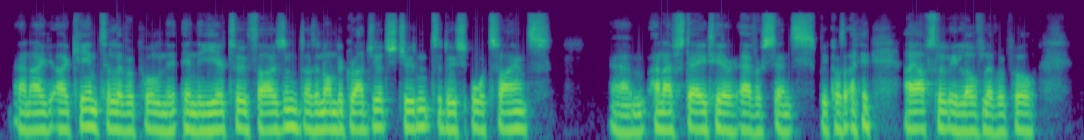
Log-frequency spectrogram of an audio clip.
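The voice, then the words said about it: Northern Irish Belfast accent. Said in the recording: “as you can hear from my accent, I'm from Belfast originally”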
